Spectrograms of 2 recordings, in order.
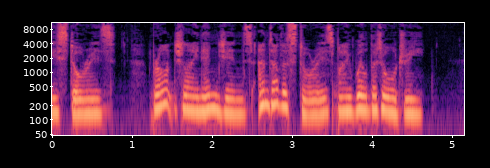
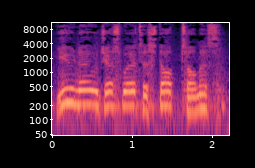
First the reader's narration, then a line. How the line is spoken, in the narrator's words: laughed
